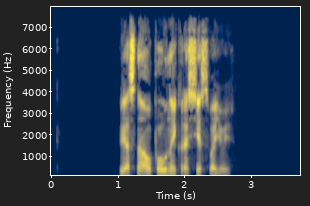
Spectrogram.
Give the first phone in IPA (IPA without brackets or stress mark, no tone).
vʲ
